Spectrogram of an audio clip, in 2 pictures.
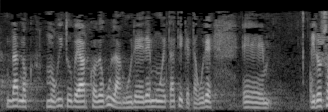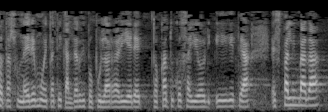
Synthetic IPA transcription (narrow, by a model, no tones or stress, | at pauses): d̪ano̞kmuɣ̞it̪uβe̞aɾko̞ðuɣ̞ulaɣuɾe̞ːɾe̞mue̞t̪at̪ike̞t̪aɣ̞uɾe̞ | iɾo̞so̞t̪asune̞ɾe̞mue̞t̪at̪ikald̪e̞ɾð̞ipo̞pularaɾie̞ɾe̞t̪o̞kat̪uko̞sajoɣit̪e̞ae̞spalimbaða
